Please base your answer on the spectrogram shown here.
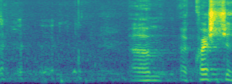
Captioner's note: laughing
